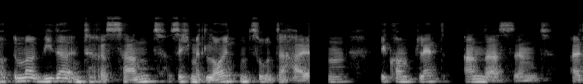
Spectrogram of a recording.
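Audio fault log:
3.09–5.84 s: input switched to a poorer device. Recording likely jumped to a lower-grade microphone, so after a 200 ms silence the speech loses everything above 7.7 kHz, sounding duller and a few decibels quieter, with a faint new background noise underneath.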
